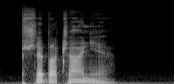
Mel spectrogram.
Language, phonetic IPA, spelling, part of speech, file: Polish, [ˌpʃɛbaˈt͡ʃãɲɛ], przebaczanie, noun, Pl-przebaczanie.ogg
